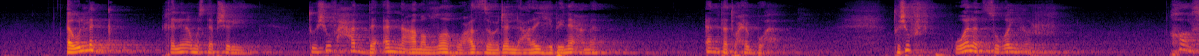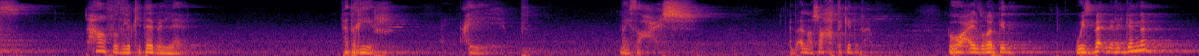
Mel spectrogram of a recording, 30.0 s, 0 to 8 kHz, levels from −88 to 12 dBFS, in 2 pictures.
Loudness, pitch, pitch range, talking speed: -25 LUFS, 145 Hz, 130-160 Hz, 70 wpm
